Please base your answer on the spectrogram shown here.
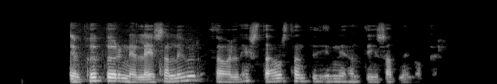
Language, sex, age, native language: Icelandic, male, 30-39, Icelandic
